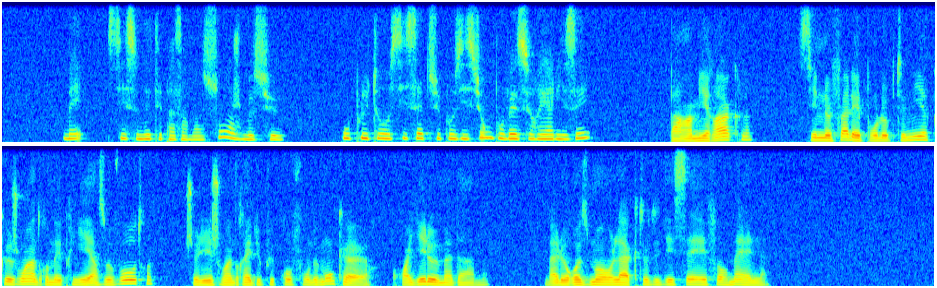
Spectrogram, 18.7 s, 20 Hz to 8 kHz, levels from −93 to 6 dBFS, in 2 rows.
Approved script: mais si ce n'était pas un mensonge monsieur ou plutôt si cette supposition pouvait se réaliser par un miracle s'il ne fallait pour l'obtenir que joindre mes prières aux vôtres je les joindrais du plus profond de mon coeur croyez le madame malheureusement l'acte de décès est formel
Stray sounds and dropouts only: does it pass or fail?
pass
